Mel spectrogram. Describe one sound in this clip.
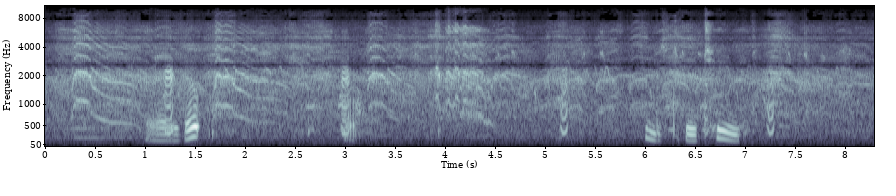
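Ducks quack nearby.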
